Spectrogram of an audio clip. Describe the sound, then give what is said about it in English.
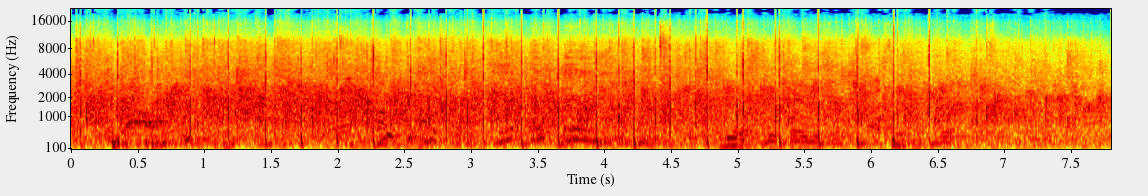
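Sustained audience applause for a discussion panel, dense and steady clapping that stays loud throughout with no pause. “And let's give it up for our panelists here.”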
